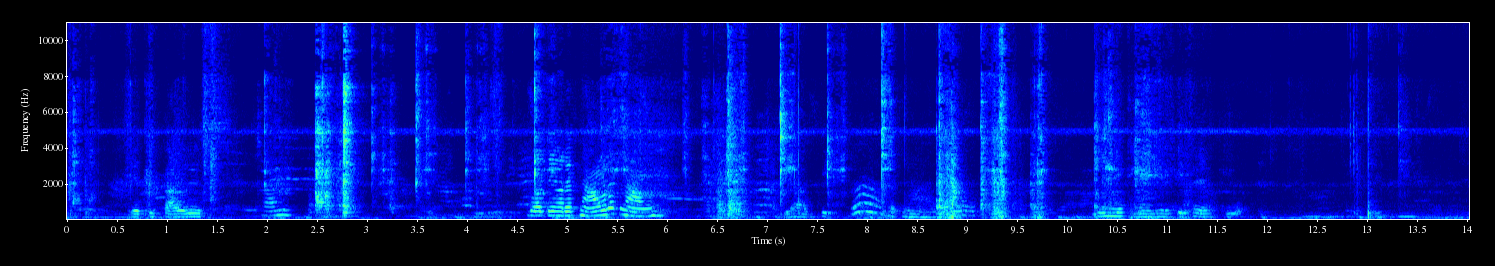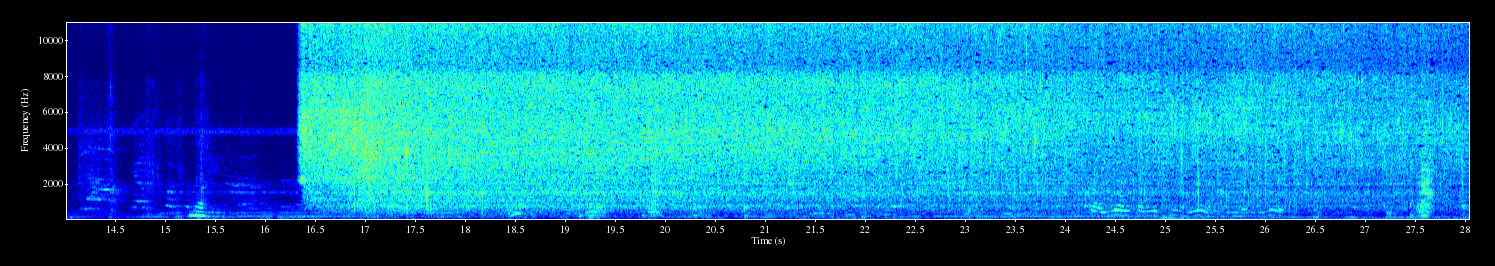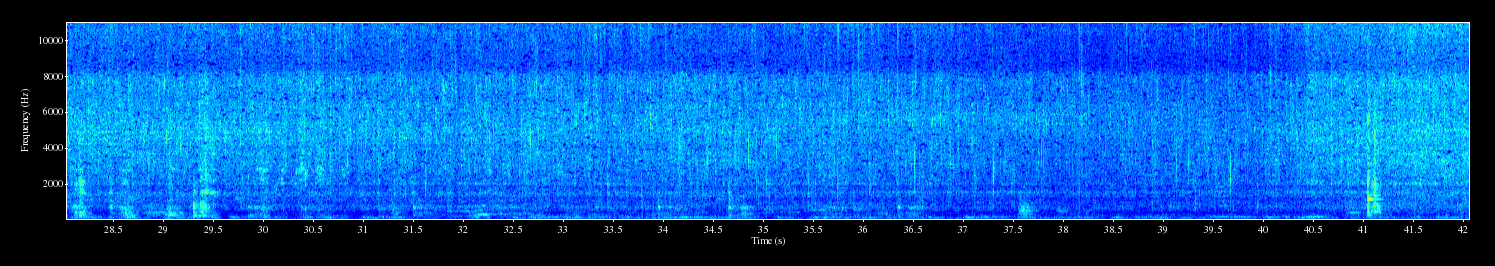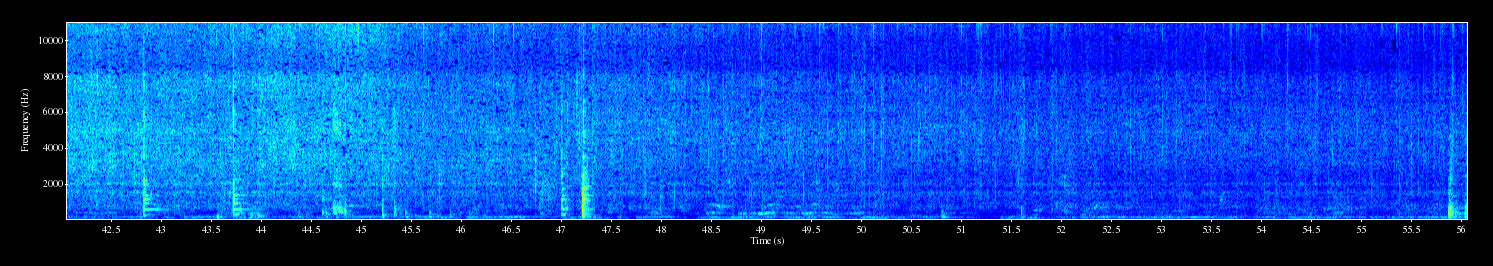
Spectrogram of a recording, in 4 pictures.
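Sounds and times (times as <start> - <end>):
grasshoppers sizzling in oil: 0.0 - 11.9, 16.3 - 56.0
metal spatula scraping a wok: 2.6 - 11.0, 26.3 - 31.8, 40.6 - 47.8.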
